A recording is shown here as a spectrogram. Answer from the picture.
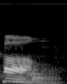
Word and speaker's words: calm: Lastly, the L in the last word is not pronounced. Don't say calm has returned to the area. Calm. No, you say calm.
